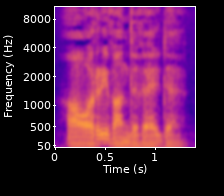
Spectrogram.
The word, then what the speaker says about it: Henry van de Velde: In Dutch or Flemish, which is his native language, his name is pronounced Henri van de Velde.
